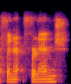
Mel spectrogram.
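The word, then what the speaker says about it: Fernández: and then Fernandez or Fernange as we're supposed to pronounce it.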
